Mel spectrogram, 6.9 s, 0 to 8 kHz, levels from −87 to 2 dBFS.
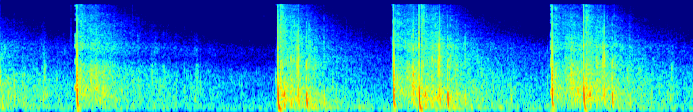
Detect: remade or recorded recorded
